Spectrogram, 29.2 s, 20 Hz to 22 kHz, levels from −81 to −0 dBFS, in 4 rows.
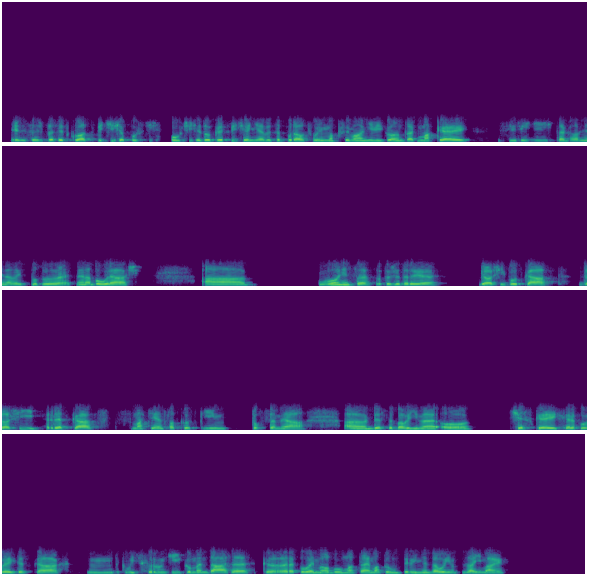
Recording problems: phone-call audio; poor line

